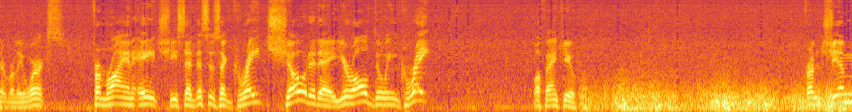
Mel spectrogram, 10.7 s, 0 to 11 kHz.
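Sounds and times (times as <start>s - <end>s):
speech: 0.0s - 5.5s, 6.6s - 7.9s, 10.1s - 10.6s
faint rain hissing: 0.0s - 10.6s
thunder rumbling in a storm: 6.9s - 10.6s.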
